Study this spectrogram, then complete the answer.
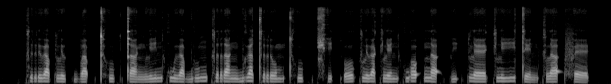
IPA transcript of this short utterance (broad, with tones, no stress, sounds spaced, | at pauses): k r ɯ˧ a̯ p l ɯ˨˩ k̚ b a˨˩ p̚ tʰ u˨˩ k̚ t a˩˦ ŋ l i˦˥ n k w ɯ˨˩ a̯ b uː˥˩ ŋ k r a˦˥ ŋ b ɯ˥˩ a̯ t r o˧ m tʰ u˦˥ k̚ t͡ɕʰ i˨˩ t̚ ʔ oː˥˩ k l ɯ˦˥ a̯ k l e˧ n k w ɔ˥˩ ʔ n a˨˩ ʔ p i˦˥ ʔ p l ɛː˦˥ k l iː˥˩ t e˩˦ n k l a˥˩ ʔ f ɛː˨˩ k̚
